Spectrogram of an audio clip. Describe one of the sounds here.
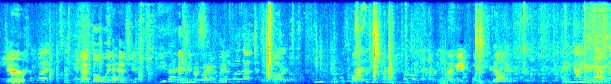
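Many children talk and chatter at once in an echoing room.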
